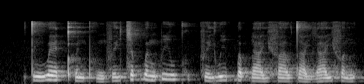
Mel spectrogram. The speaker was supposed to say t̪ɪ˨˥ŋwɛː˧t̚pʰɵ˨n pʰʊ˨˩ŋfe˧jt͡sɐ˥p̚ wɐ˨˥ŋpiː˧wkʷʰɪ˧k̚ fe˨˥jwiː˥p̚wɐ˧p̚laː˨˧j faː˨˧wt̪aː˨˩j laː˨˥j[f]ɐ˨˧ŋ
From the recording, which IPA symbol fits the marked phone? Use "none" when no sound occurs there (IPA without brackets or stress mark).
f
